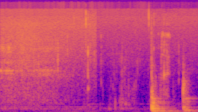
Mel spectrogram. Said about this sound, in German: Jetzt stoßen wir nochmal an. Gute Idee, Prost.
